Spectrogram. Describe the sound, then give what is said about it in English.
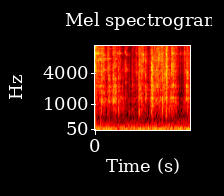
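Car keys jangle in a brief, bright metallic jingle of rapid clinks lasting about a second, fairly faint and heard alone. “is the sound of my car keys.”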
